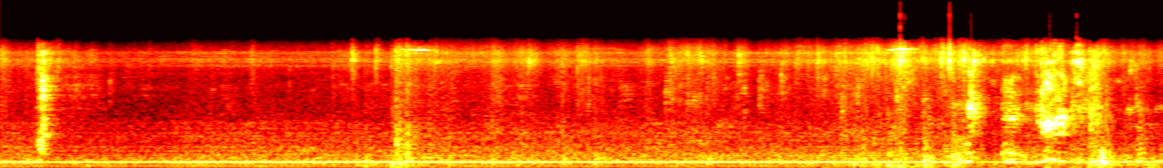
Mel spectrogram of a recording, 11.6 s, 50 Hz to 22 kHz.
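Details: Nine-week-old puppies playing indoors on March 1, giving short high whines and yips amid scuffling clicks and pawing, with a steady low electrical hum throughout and a brighter whimper near the end.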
